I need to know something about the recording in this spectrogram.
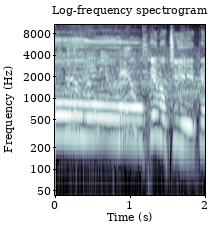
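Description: A football commentator's long, drawn-out shout of "gol!", held on one note that sinks slowly in pitch and breaks off about a second in, followed by shorter excited shouts.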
